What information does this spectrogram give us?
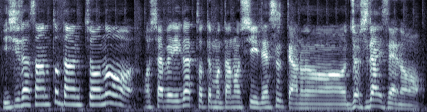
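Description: A man co-hosting a radio show, chatting casually and colloquially, quick to agree and react. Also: fairly high pitch, a bit bright, soft background music.

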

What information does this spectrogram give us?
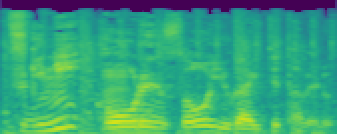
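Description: A man's voice: on the high side, big pitch swings, fast, a little mellow, soft background music. A man co-hosting a comedic podcast, speaking politely with playful mock-serious explanations. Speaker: podcast co-host and comedy writer. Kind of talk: casual comedic banter.

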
